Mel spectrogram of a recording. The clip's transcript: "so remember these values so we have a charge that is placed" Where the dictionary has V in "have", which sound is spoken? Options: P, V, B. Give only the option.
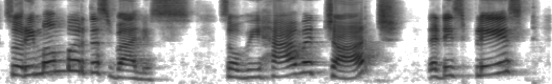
V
